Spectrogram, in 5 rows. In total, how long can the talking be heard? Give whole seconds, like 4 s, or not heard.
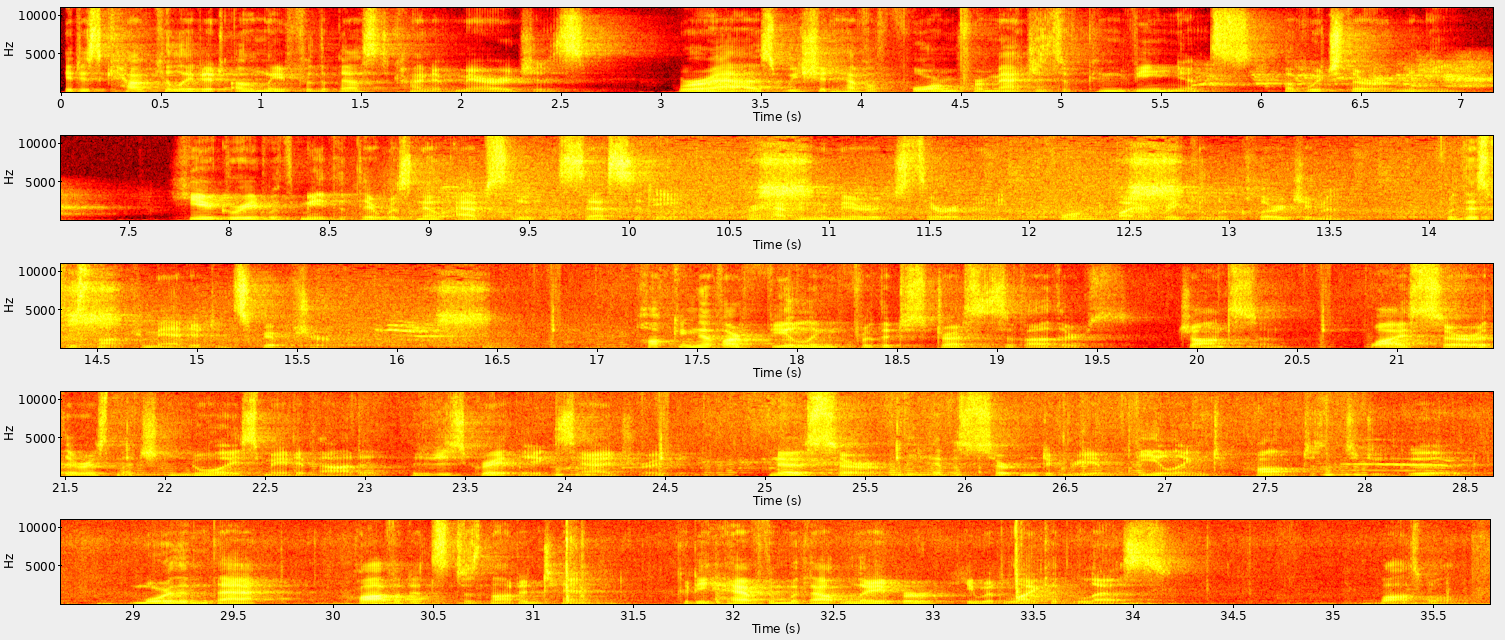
33 s.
